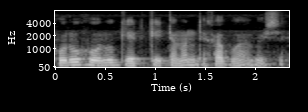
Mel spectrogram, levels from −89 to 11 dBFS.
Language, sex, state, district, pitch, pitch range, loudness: Assamese, male, Assam, Kamrup Metropolitan, 125 Hz, 115-130 Hz, -18 LUFS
